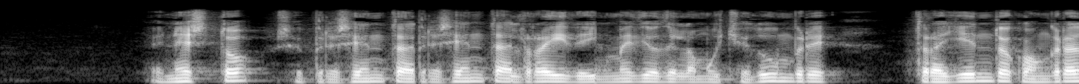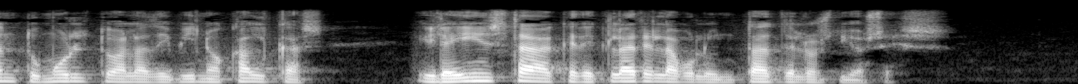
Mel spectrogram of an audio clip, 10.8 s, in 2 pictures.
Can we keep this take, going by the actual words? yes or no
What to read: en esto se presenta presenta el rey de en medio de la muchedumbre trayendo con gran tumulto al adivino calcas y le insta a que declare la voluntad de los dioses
yes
